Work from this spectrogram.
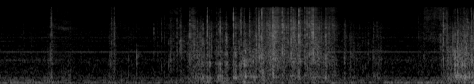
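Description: Fingertips rub, lift and crinkle the sheets of a folded stack of thin printed newsprint resting on a bed. Soft, sparse rustles build into dense, bright crinkling and crackling that swells in the middle, eases off, then rises again at the end.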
